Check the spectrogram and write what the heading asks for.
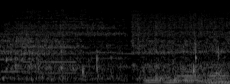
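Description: Liquid nitrogen pouring from a dewar into a plastic bottle: a faint hiss with scattered small clicks, the nitrogen boiling as it meets the warmer bottle.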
